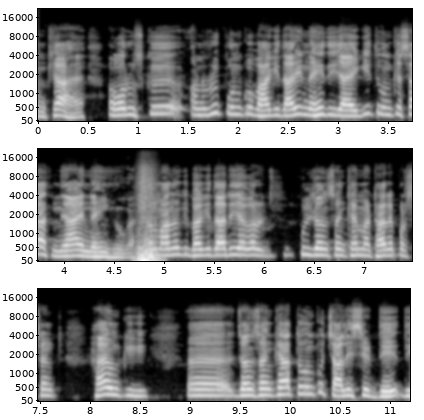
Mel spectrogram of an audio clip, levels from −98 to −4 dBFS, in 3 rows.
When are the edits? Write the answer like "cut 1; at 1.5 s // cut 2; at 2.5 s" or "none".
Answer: cut 1; at 4.7 s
